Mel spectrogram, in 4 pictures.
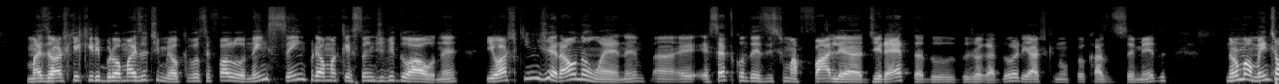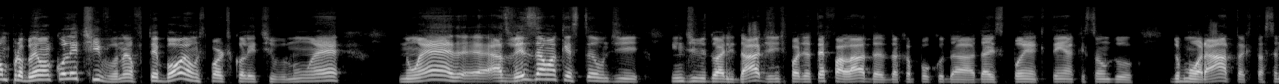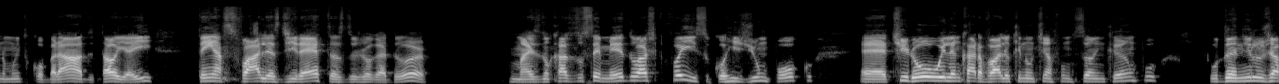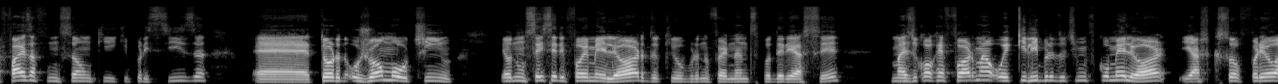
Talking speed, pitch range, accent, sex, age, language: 190 wpm, 130-180 Hz, Brazilian, male, 20-39, Portuguese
